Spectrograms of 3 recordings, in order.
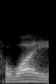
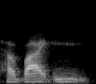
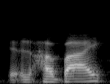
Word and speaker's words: Hawaii: And it's actually not pronounced Hawaii, it's pronounced Hawaii. You know, Hawaii, Vai.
